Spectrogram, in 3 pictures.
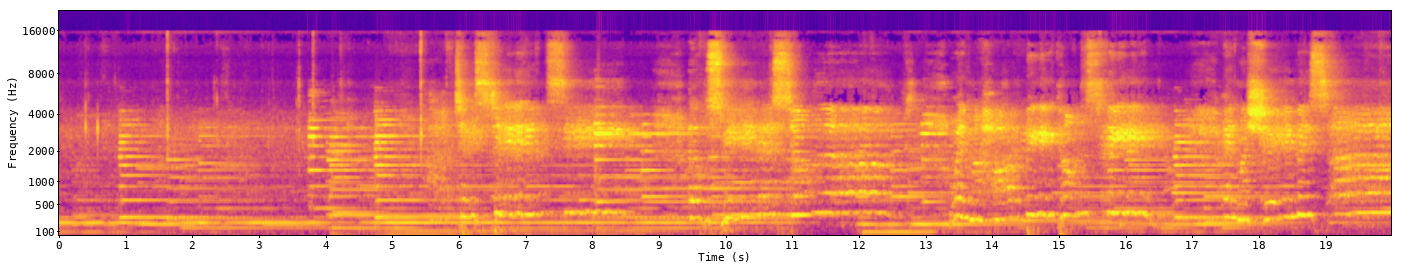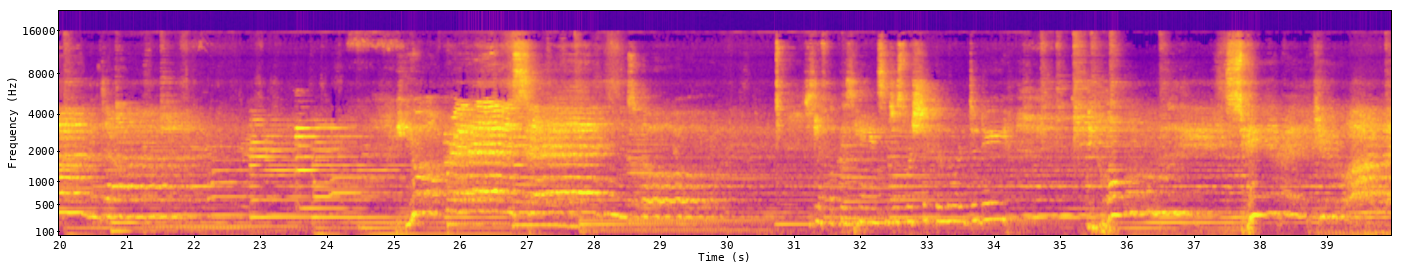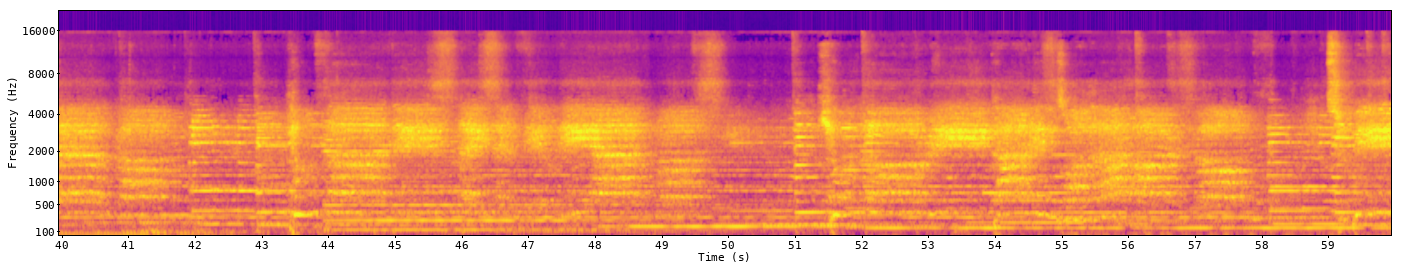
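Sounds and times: live worship band playing: 0.0s - 59.9s
woman singing: 5.8s - 22.2s, 25.1s - 30.0s, 31.2s - 39.8s, 51.4s - 53.1s.

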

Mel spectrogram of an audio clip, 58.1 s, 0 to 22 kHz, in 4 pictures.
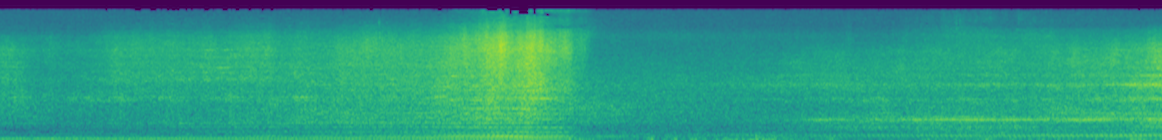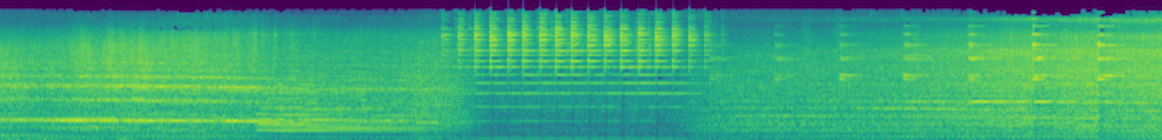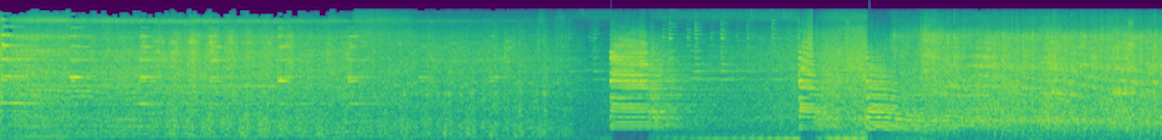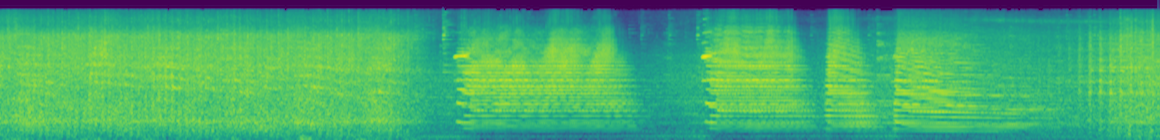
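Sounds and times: train rumble and wheel clatter: 0.0s - 58.0s
train air horns: 2.6s - 7.4s, 10.1s - 20.4s, 23.6s - 31.1s, 36.7s - 37.9s, 38.8s - 41.6s, 49.3s - 51.7s, 52.4s - 56.8s.

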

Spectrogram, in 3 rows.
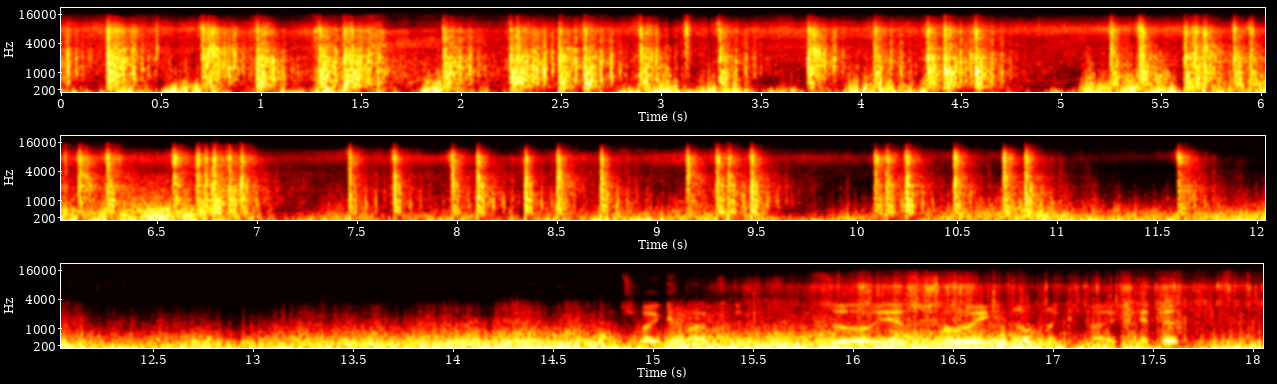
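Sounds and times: firecracker string banging: 0.0s - 12.1s.

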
